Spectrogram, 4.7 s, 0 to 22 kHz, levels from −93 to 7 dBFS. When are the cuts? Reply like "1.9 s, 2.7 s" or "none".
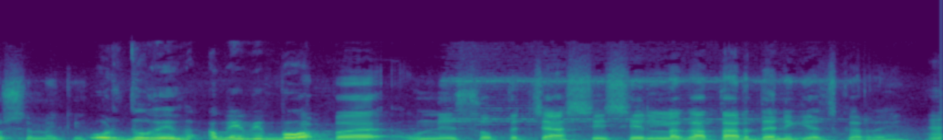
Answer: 1.6 s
